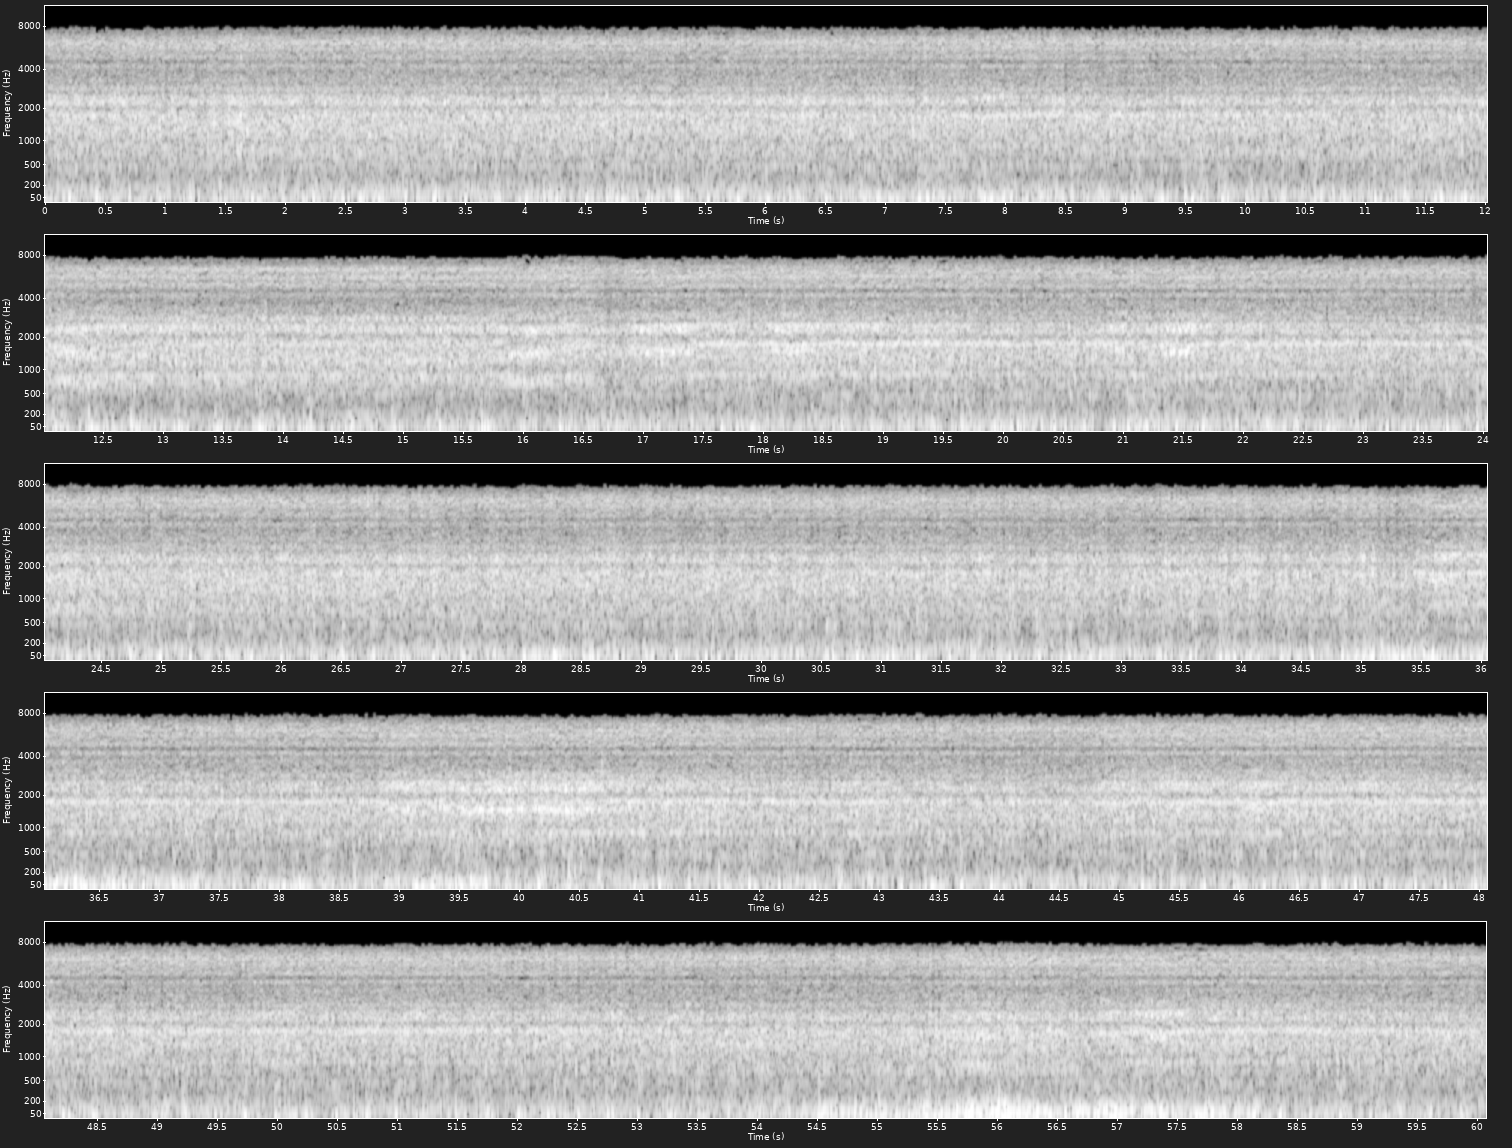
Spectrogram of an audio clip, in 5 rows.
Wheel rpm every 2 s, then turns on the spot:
230, 230, 240, 230, 230, 230, 200, 200, 220, 230, 230, 230, 230, 230, 230, 230, 230, 230, 230, 220, 230, 230, 230, 230, 240, 230, 230, 230, 230, 230.
none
